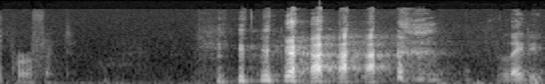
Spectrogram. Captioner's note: laughter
